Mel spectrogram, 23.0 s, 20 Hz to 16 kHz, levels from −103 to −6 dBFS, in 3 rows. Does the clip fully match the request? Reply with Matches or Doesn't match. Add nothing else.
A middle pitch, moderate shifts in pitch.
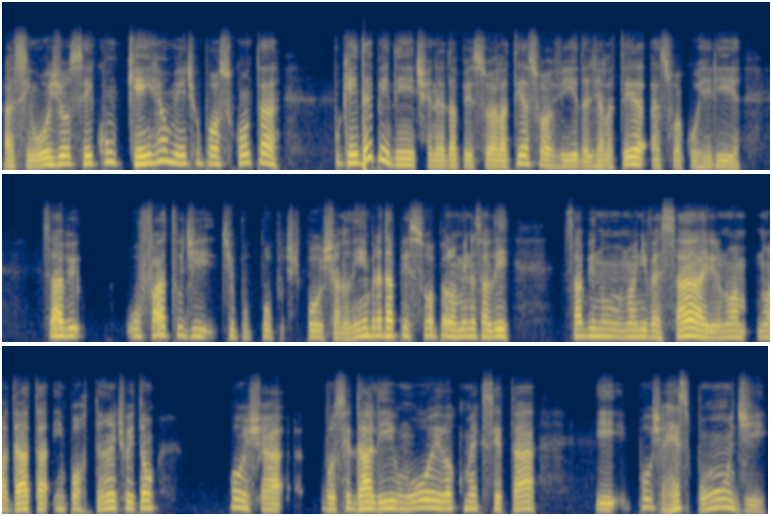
Matches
